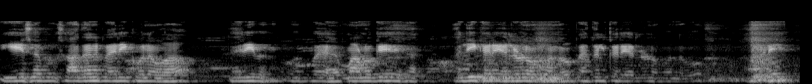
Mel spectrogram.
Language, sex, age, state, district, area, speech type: Sindhi, male, 60+, Delhi, South Delhi, urban, spontaneous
